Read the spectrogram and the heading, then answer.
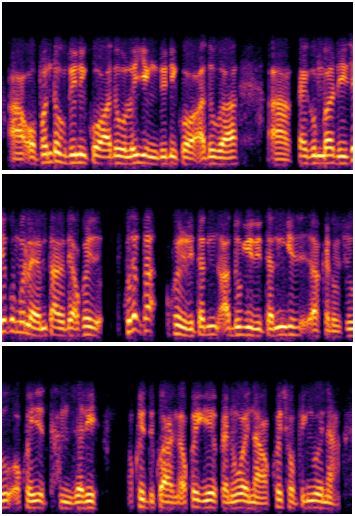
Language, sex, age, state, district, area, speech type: Manipuri, male, 30-45, Manipur, Kangpokpi, urban, conversation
